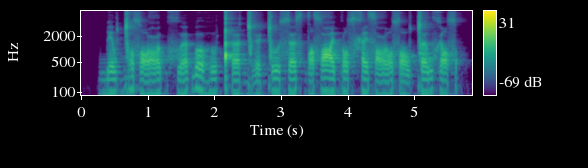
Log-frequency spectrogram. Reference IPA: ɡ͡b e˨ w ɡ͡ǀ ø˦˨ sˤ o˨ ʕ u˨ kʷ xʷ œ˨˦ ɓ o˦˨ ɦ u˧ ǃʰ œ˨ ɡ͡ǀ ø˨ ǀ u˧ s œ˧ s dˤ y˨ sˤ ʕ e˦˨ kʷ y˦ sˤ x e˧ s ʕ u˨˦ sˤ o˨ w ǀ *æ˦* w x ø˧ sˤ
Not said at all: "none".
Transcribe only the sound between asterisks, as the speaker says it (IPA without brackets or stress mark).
œ˦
